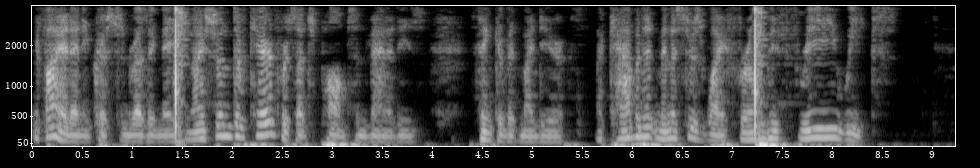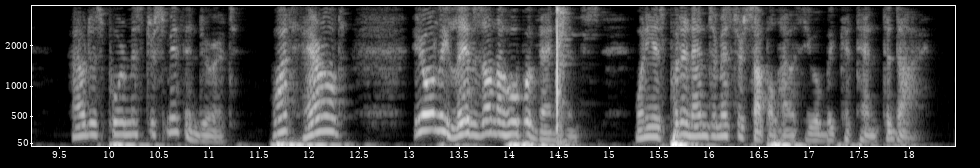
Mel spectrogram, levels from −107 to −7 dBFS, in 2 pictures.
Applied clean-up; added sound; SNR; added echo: classical method WPE with log-MMSE.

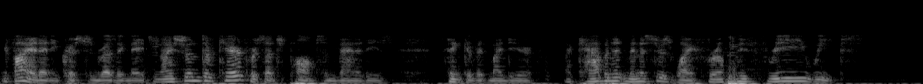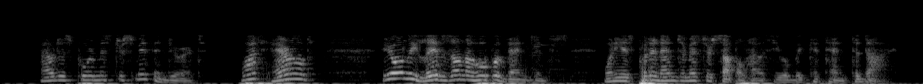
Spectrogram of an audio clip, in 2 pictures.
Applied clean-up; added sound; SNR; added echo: neural separator model SepFormer DNS4.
